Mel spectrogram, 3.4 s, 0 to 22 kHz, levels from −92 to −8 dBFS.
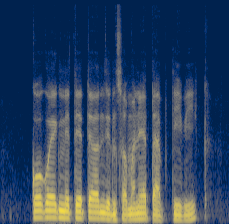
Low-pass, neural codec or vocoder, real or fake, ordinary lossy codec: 19.8 kHz; none; real; Opus, 16 kbps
